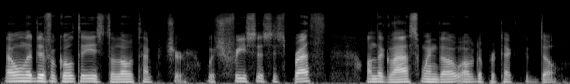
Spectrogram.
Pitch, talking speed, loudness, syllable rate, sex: 125 Hz, 200 wpm, -19 LUFS, 6.2 syllables/s, male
